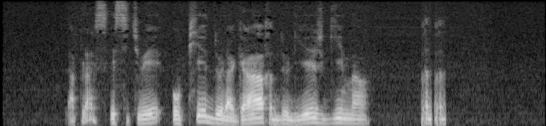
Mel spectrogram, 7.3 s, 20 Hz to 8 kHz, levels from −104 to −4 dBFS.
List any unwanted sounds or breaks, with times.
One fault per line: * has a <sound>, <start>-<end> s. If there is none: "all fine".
* has a laugh, 5.6-6.0 s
